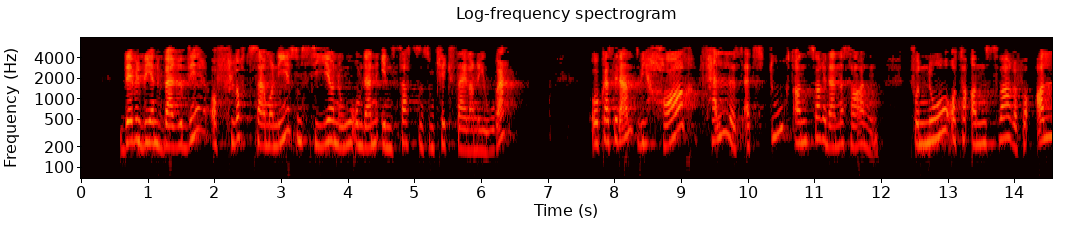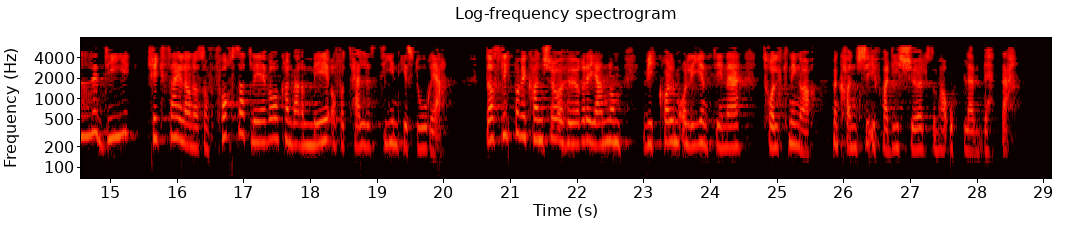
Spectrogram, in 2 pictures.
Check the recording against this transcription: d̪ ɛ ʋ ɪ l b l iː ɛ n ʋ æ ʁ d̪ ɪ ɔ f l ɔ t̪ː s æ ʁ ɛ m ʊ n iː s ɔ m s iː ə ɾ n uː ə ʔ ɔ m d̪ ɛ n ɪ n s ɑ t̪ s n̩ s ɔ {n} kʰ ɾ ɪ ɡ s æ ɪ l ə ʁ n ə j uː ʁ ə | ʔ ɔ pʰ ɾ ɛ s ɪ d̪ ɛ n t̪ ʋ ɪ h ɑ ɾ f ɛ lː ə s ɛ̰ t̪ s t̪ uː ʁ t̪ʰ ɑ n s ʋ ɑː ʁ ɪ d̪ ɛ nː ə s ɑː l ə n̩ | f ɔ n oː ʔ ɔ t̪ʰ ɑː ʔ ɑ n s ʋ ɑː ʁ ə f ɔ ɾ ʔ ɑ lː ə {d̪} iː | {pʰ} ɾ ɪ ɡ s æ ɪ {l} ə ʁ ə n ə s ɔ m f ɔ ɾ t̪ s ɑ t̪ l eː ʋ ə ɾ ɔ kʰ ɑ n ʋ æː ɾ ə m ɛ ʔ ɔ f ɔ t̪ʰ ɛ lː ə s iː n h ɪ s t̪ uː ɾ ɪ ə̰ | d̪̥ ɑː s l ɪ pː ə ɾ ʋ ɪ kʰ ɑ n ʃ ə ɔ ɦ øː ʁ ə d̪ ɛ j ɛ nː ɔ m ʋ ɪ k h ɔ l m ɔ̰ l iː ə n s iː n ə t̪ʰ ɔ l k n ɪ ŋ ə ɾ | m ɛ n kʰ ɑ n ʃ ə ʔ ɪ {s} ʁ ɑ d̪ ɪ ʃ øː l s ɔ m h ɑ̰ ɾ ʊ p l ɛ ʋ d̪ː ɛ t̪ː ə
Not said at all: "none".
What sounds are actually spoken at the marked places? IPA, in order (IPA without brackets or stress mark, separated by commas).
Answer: m, d̪, kʰ, l, f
